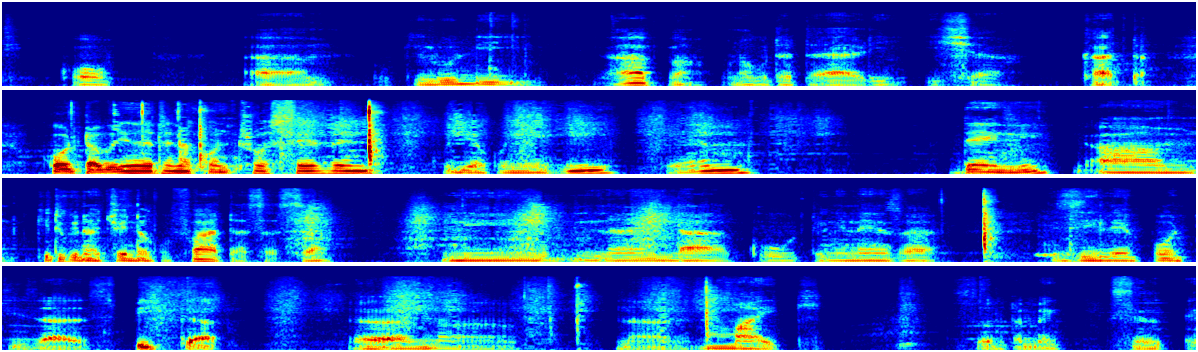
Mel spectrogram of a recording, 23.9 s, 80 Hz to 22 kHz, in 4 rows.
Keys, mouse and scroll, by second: 2.5-3.2 drag, 3.2-6.3 middle drag, 6.9 ctrl+KP_7, 8.1 scroll up 2, 9.8 click, 10.4-11.0 scroll down 3, 11.6 scroll down 1, 11.6-12.8 scroll up 1, 12.8-15.9 middle drag, 18.8 click, 20.7 ctrl+KP_7, 22.8-23.8 drag.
